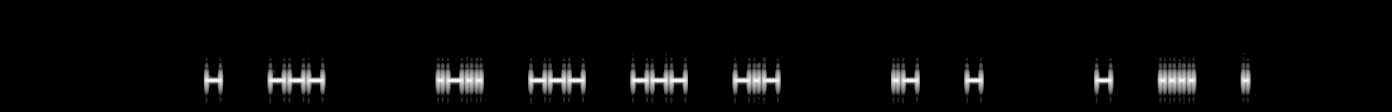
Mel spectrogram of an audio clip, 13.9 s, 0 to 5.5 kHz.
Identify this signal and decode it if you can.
Morse code, heard as a keyed tone, about 25 wpm, spaced as for 13 wpm, 600 Hz. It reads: TO LOOK AT THE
